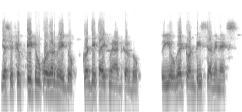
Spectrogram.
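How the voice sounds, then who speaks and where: A man teaching a math class online from home, working through each step aloud and stopping to check that his students follow. His voice sits at a middling pitch. The sound is dry and dull, like a lo-fi recording. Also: brisk, no room sound. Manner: explains step by step, checks understanding.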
